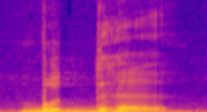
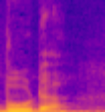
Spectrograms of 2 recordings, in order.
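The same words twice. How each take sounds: First: It is said with a Pali pronunciation. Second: It is said with a Western pronunciation. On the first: The speaker calls it right. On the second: The speaker calls it wrong.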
